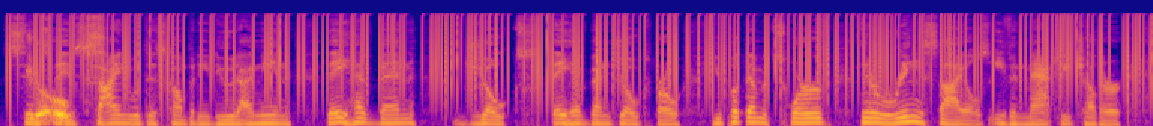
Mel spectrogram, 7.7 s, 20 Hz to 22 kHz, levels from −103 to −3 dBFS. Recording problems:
wrong speed, natural pitch; too fast; 1.5 times normal speed
crackle, like an old record; loud; 4 dB below the speech

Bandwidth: 13.5 kHz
